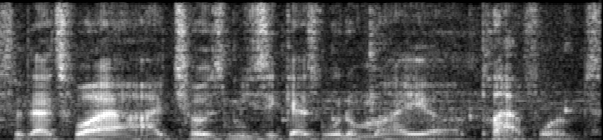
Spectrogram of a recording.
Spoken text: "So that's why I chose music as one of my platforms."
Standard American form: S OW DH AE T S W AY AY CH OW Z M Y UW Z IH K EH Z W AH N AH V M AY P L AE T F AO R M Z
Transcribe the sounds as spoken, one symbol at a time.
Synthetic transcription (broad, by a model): S OW DH AE T S W AY AY CH OW Z M Y UW Z IH K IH Z W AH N AH V M AY P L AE T F AO R M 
